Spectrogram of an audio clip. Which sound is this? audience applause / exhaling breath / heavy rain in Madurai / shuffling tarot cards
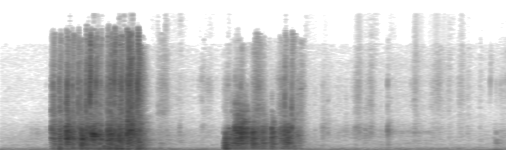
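shuffling tarot cards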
